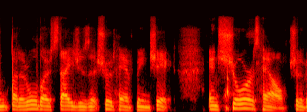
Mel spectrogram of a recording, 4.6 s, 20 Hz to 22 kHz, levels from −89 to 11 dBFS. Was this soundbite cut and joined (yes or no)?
no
